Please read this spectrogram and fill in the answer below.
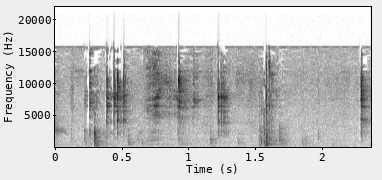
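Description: Light metallic clicks and clinks as a Predator 212cc Hemi cylinder head is turned over in the hands, its rocker arms and loose pushrods knocking together. There are a handful of short clicks, the loudest about one and a half seconds in.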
